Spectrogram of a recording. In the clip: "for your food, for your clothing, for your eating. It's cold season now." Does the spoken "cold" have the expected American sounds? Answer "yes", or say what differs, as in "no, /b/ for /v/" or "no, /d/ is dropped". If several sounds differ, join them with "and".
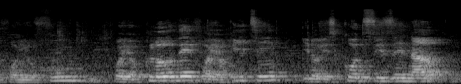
no, /l/ is dropped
